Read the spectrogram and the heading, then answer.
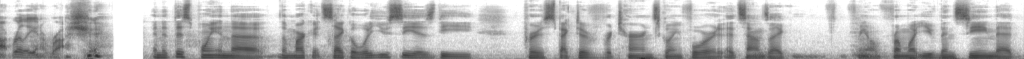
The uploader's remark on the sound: We held our conversation in a quieter area of a shopping mall in Boston so there is occasional background noise.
